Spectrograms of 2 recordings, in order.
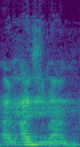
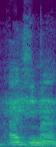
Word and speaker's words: Agyemang: Aim man. Aim man. Aim man. A man. Yeah. Aim man.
